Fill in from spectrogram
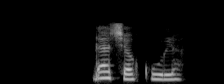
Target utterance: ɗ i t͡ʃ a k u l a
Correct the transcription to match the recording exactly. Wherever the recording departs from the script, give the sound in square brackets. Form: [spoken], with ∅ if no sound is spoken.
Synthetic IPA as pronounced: ɗ [a] t͡ʃ a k u l a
